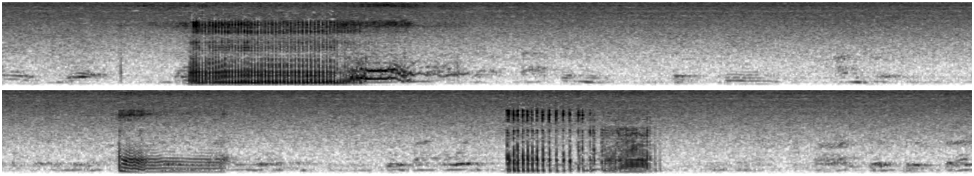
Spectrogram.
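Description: Three irregular snoring breaths of varying length, one long and rough, over soft room noise: a dog snoring in sleep.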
